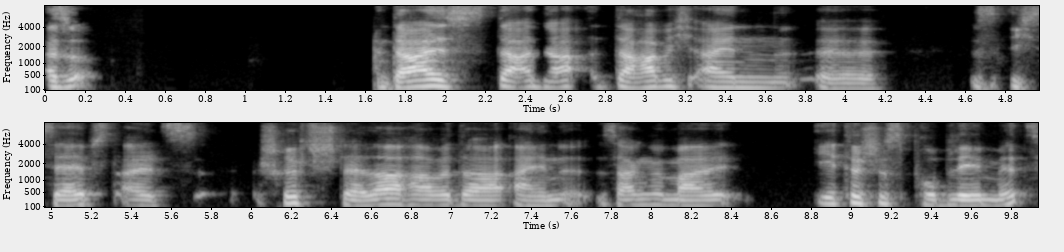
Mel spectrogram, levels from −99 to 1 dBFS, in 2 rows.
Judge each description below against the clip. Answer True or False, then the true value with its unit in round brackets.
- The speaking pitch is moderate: True (145 Hz)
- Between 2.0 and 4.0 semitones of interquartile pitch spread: True (2.8 semitones)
